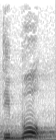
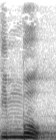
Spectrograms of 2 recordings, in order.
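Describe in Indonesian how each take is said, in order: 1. Kata itu diucapkan tanpa m sebelum b. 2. Kata itu diucapkan dengan m sebelum b. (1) "Itu Bataknya tib, tib, tibo" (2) "enggak timbo"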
